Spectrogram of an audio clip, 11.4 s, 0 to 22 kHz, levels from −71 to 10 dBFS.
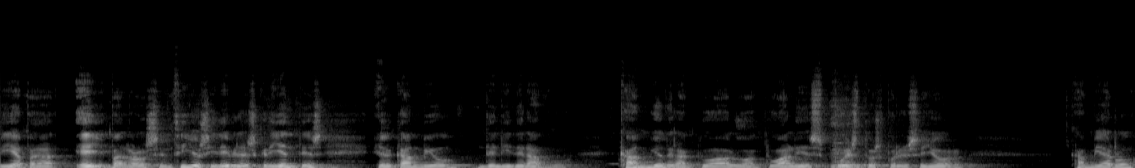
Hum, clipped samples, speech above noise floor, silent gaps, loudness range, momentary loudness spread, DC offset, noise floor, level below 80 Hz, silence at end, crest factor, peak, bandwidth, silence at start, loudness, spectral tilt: none; under 0.1%; 43 dB; none; 5 LU; 10 LU; under 0.1%; -64 dBFS; -70 dBFS; 0 s; 20 dB; -2 dBFS; 13 kHz; 0 s; -21 LUFS; -6 dB/octave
